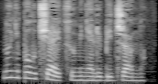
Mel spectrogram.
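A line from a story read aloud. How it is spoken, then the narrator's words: Sigh. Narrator (Russian): вздохнула Аннушка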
